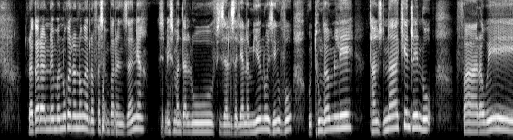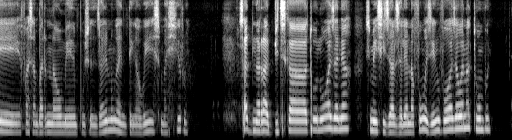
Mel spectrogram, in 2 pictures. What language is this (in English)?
Southern Betsimisaraka Malagasy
